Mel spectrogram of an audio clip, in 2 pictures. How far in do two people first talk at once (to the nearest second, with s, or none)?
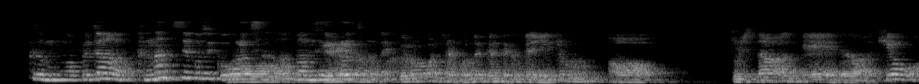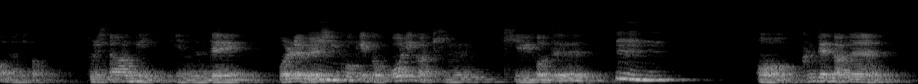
2 s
